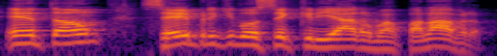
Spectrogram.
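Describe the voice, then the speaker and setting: Brief: middle-aged Brazilian man, online grammar teacher, slightly high voice, emphatic and explanatory. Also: moderate pace. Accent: Brazilian Portuguese. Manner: explanatory, emphatic, lively pitch swings on example words.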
